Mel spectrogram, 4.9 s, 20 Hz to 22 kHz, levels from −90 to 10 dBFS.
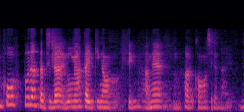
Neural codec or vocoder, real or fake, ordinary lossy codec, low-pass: codec, 16 kHz, about 1 kbps, DyCAST, with the encoder's durations; fake; none; none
